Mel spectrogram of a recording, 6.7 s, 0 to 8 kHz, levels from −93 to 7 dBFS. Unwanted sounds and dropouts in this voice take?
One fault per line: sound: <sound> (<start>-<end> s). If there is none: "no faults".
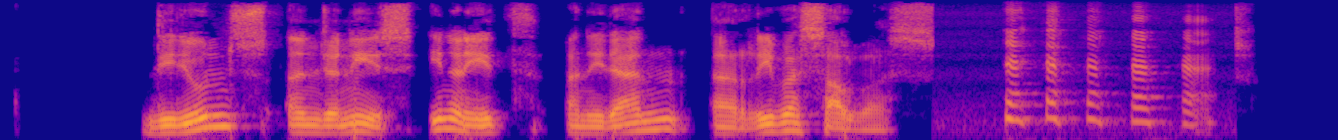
sound: laugh (5.0-6.1 s)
